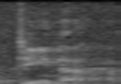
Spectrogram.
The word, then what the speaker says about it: Dinah: And then Jacob, his 12 sons and one daughter, Dinah, or Dinah apparently, as it's properly pronounced,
